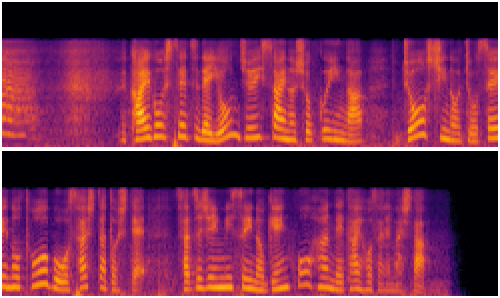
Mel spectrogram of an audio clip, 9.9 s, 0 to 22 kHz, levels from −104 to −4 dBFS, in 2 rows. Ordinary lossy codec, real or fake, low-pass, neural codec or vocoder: none; fake; 7.2 kHz; codec, 16 kHz, about 1 kbps, DyCAST, with the encoder's durations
